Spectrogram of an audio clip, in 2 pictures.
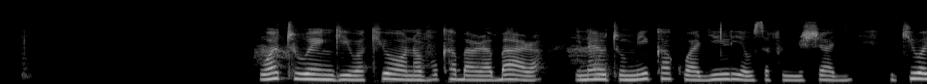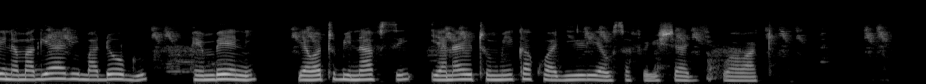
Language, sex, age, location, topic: Swahili, female, 18-24, Dar es Salaam, government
